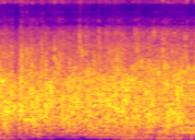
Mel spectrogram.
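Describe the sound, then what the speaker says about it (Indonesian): A seminar audience at an Islamic institute in Metro, Lampung claps loudly and continuously, a close, dense roar of many hands without pause. "Tepuk tangan untuk kita semuanya hari ini."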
